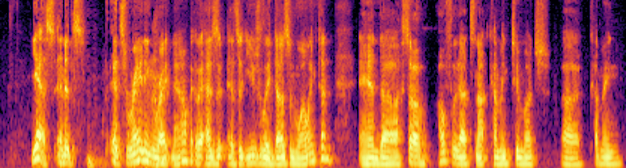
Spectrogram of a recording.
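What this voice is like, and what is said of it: Non-New Zealand foreign accent. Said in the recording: “your accent, I think for most people will realize that are listening to this, you're not from New Zealand”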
